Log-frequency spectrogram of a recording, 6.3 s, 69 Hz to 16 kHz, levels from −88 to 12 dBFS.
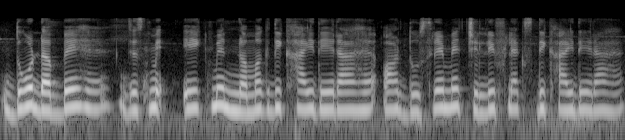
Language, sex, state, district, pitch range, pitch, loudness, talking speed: Hindi, female, Bihar, West Champaran, 220-240 Hz, 225 Hz, -17 LUFS, 190 wpm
